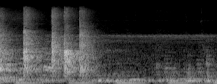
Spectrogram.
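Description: A small audience clapping in a live-music room, the claps thinning out about a second in, over a low, evenly repeating beat.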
